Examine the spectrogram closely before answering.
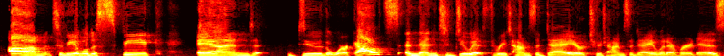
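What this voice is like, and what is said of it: Hoarse, strained voice. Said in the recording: “Sorry, I'm losing my voice a little bit.”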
